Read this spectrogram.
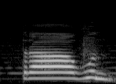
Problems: constant background noise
